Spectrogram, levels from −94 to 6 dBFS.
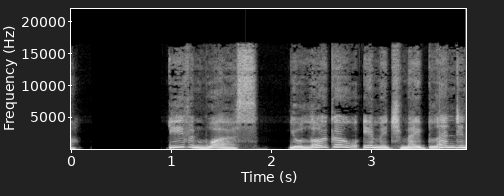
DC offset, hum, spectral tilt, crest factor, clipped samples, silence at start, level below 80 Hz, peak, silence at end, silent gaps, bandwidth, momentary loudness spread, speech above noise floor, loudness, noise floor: under 0.1%; none; -4.5 dB/octave; 10 dB; under 0.1%; 0 s; -48 dBFS; 0 dBFS; 0 s; 0.24-0.90 s; 17 kHz; 5 LU; over 81 dB; -10 LUFS; under -90 dBFS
